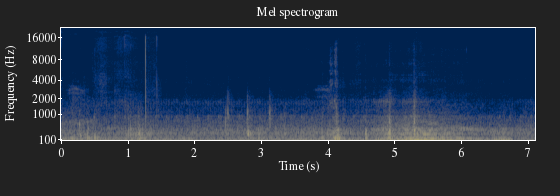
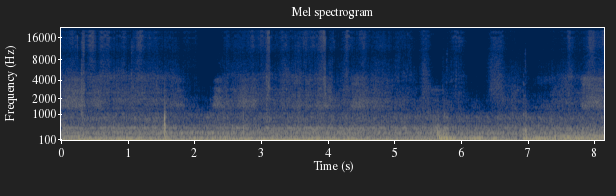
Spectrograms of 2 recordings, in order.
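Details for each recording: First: Toyota engine idling as brake pedal is pressed, sharp irregular clicks over low rumble, heard on hard and light braking without turning the steering; sticking front brake caliper clicking. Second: Toyota braking while turning: low steady rumble with no clicking; only a faint normal brake strain from the rear, considered normal, not the sought noise.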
